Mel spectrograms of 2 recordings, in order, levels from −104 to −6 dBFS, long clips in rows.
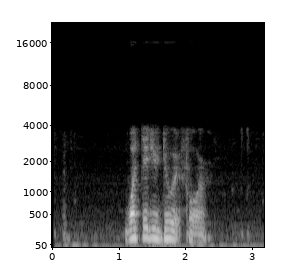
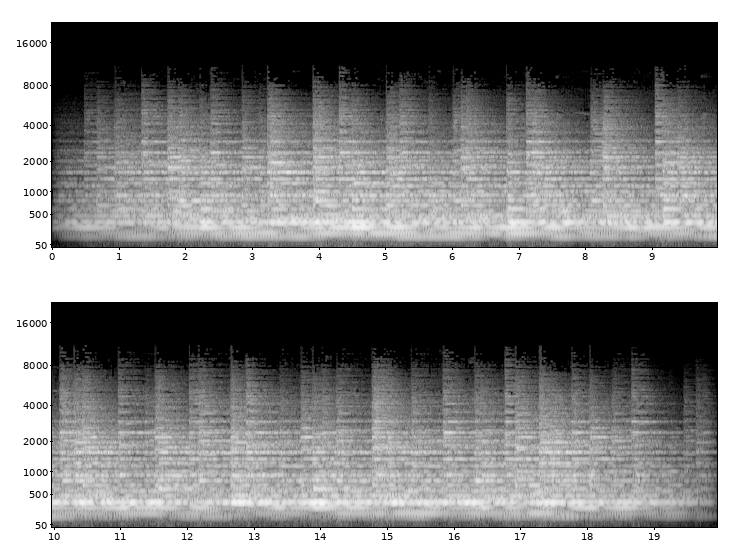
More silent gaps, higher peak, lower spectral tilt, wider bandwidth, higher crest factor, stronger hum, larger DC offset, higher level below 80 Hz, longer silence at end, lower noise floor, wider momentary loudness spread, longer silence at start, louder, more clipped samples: neither; second, -16 dBFS vs -2 dBFS; first, -11.5 dB/octave vs -6 dB/octave; second, 4 kHz vs 7.6 kHz; about the same, 20 dB vs 16 dB; neither; neither; first, -56 dBFS vs -68 dBFS; first, 0.25 s vs 0.1 s; first, -60 dBFS vs -37 dBFS; about the same, 9 LU vs 9 LU; about the same, 0.15 s vs 0.2 s; second, -34 LUFS vs -17 LUFS; neither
